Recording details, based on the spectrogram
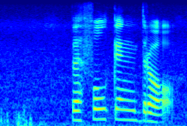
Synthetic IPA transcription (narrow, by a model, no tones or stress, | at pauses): b̥əfɔlˠkəŋdrɑ̰ː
